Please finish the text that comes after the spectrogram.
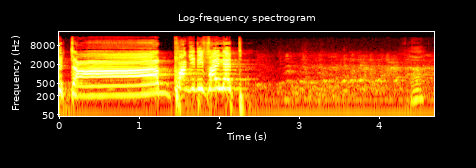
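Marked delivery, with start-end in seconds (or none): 0.1-2.3 slow, drawn-out, stylised martial-arts movie line; hammed-up kung fu villain, each syllable stretched; kung fu film villain. Comedian replaying the insult as a kung fu film line, slow and hammed-up. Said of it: "in einem chinesischen Kung-Fu-Film".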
